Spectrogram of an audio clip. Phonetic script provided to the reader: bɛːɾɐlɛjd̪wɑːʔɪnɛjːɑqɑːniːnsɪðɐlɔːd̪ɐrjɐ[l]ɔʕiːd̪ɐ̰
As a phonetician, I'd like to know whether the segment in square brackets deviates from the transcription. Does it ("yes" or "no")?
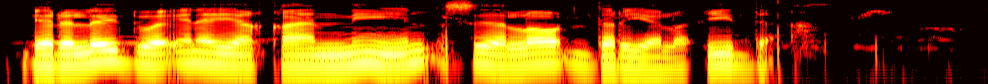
no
